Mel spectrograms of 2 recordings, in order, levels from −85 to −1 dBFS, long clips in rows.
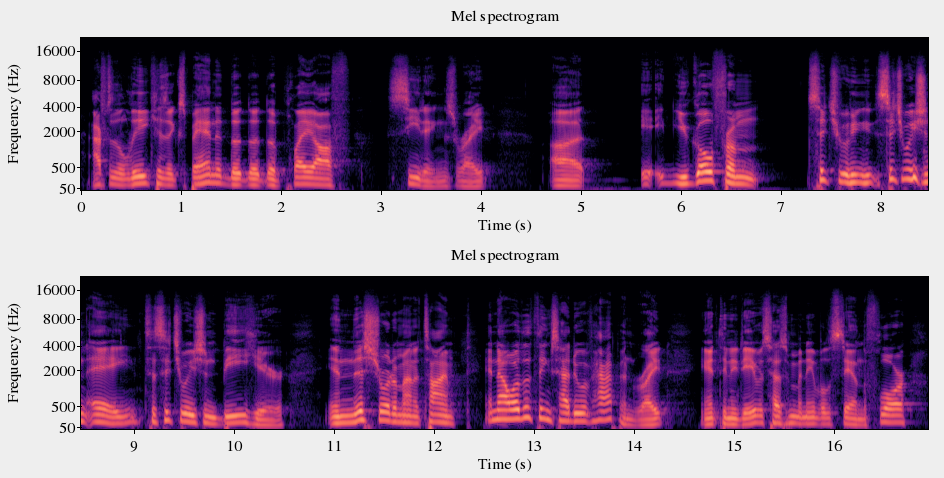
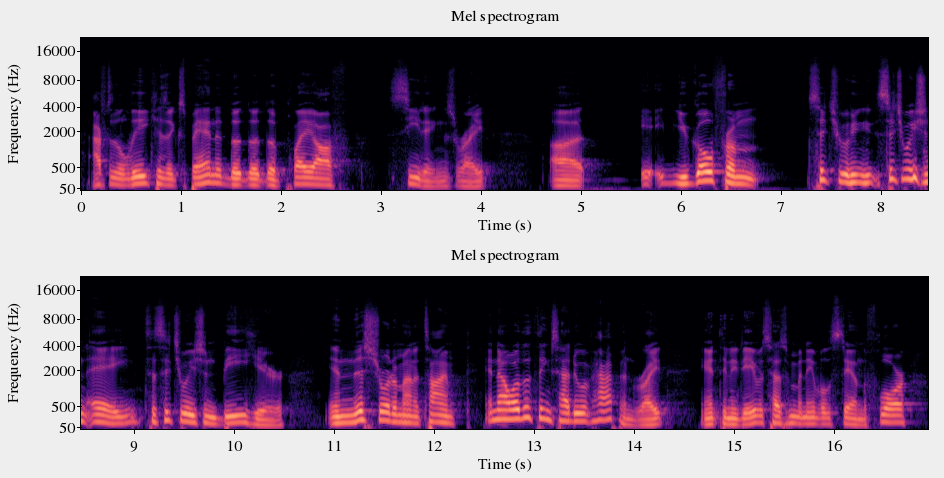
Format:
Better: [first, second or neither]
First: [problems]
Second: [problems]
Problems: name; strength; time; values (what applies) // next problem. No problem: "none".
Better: first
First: none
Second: muffled; very; fading above 1 kHz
